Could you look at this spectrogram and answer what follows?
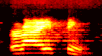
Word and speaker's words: writing: Writing, anak-anak ini kan ada W, R, I, bacanya writing. W-nya hilang. W-nya hilang, cara bacanya gini. W-nya hilang, dibacanya gini. Writing.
